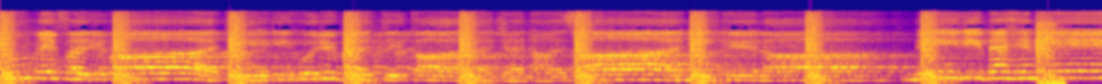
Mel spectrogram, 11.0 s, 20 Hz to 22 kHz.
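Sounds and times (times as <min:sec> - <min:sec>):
deep sharp thump: 0:00.0 - 0:00.3, 0:02.3 - 0:02.6, 0:04.6 - 0:05.0, 0:05.8 - 0:06.0, 0:06.9 - 0:07.3, 0:08.0 - 0:08.4, 0:10.4 - 0:10.8
women chanting a lament: 0:00.0 - 0:11.0.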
